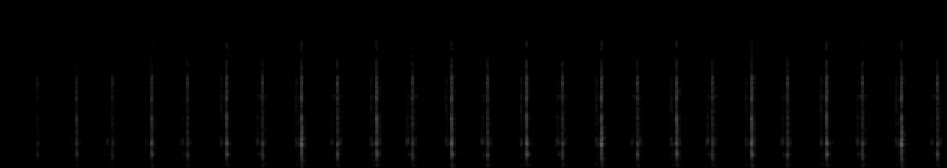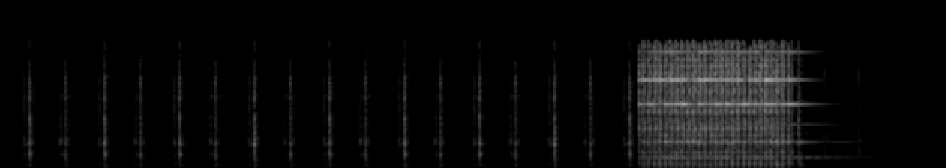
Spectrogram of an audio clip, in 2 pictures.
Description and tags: Kitchen Timer
Recording of a kitchen cooking timer. Ticking and then the ringing bell.
Kitchen, Timer, Ding, Bell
